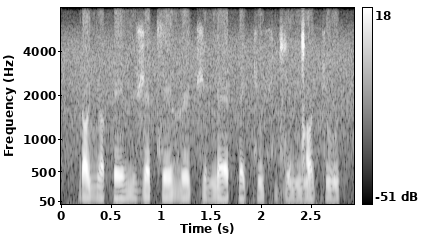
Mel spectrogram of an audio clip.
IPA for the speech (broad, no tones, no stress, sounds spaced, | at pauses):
ɾ ɔ ʎ ɔ θ e β y ʒ ɛ t͡s e v ø t͡ʃ e ŋ ɛ θ ɛ c u ç d͡z ø ŋ͡ǀ ɔ c u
